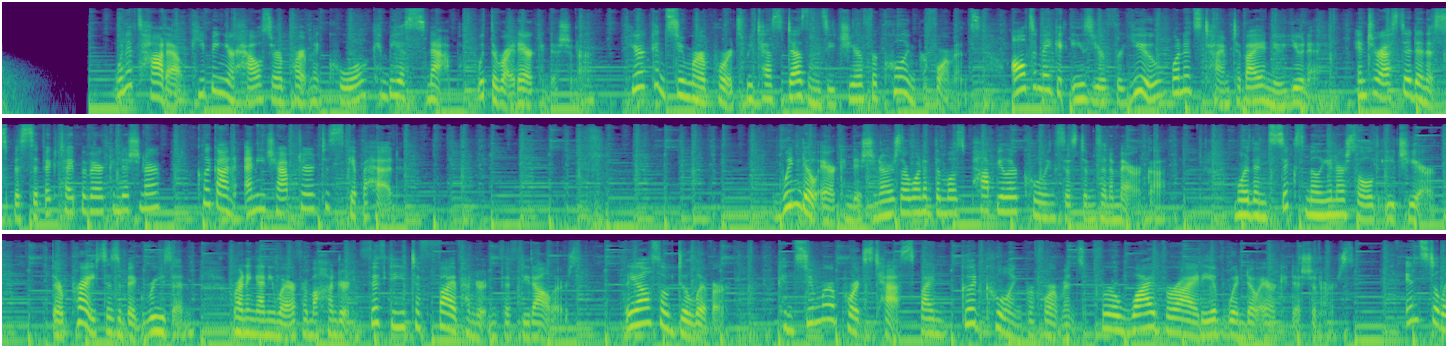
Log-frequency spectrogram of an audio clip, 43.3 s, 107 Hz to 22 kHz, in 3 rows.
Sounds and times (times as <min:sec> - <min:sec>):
Music: 0:00.8 - 0:43.3
Speech: 0:01.2 - 0:18.4, 0:22.2 - 0:26.1, 0:26.8 - 0:28.8, 0:29.4 - 0:43.3.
